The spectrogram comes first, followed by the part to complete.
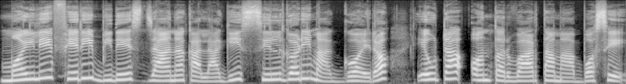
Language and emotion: Nepali, neutral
